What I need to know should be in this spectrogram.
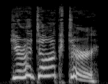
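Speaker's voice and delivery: high, frantic insistence; desperate. Acted. Fiancée insists doctor Kip handle bird, high frantic. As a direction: push him, nearly shrieking.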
